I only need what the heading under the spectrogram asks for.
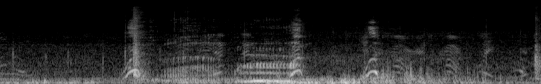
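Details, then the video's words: Huge bison walking along a road in Yellowstone National Park during the rut: a deep, rough, roaring bellow swells for about a second midway, with shorter low grunts around it and people's voices nearby. "Yellowstone Bison Rut"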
